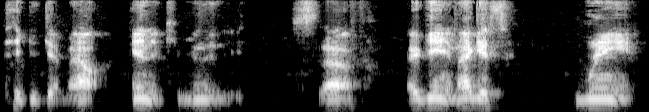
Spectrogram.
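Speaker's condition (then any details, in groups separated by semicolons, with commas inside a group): Cerebral palsy; therapists involved in upbringing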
